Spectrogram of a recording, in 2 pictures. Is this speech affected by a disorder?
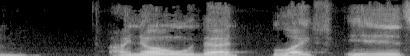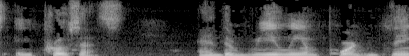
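Yes: cerebral palsy; stiff muscles.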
